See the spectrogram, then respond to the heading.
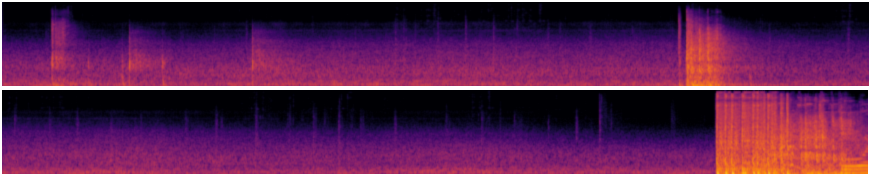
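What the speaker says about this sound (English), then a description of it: "nice shots coming out from both sides" Gunfire in the battle royale game PUBG: a few sharp distant shots, then a louder single report, a long quiet stretch, and finally a dense burst of close firing.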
